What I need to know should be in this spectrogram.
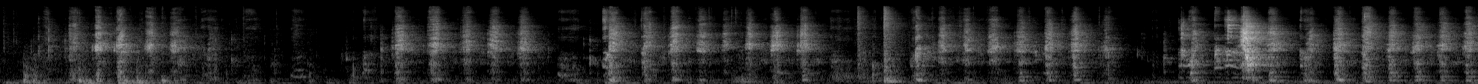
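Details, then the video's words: Norwich Terrier barking on demand: rapid bursts of shrill, clipped barks, around three or four a second, coming in runs separated by short pauses. "Demand Barking before and After with Norwich Terrier"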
